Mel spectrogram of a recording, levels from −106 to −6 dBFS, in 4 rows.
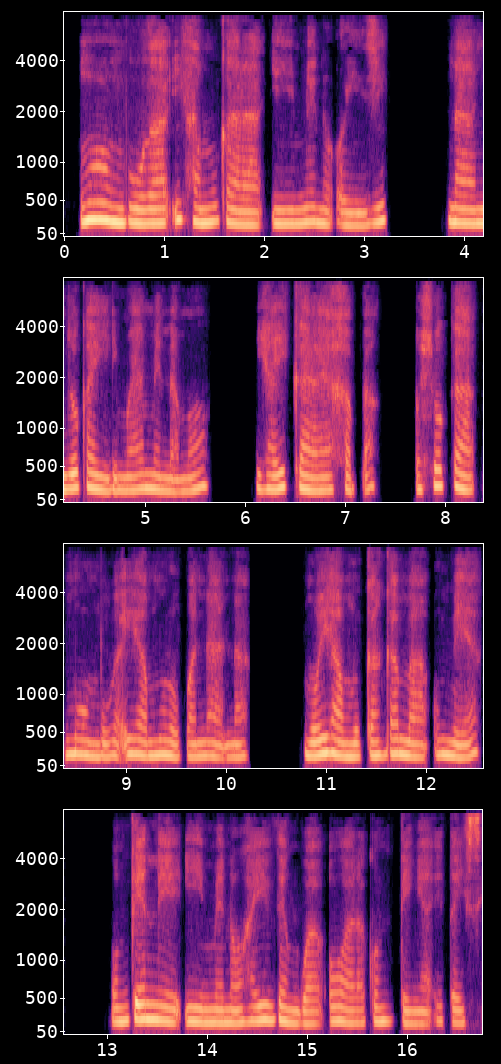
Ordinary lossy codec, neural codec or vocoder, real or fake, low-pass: MP3, 48 kbps; codec, 16 kHz, 2 kbps, FunCodec, trained on Chinese and English, 25 frames a second; fake; 7.2 kHz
